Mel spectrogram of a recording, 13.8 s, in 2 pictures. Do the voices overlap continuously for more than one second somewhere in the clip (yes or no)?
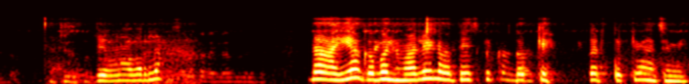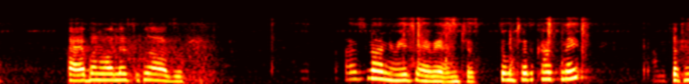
no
